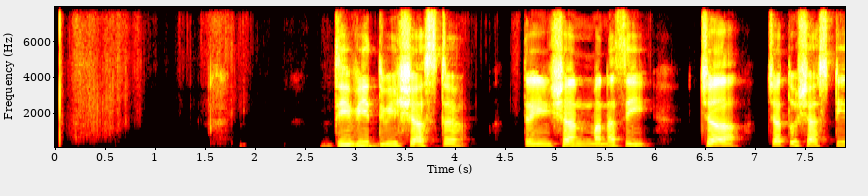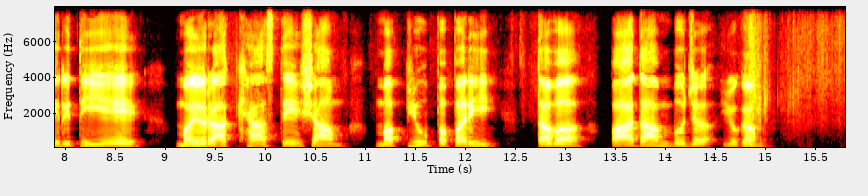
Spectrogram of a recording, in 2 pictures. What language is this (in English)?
Sanskrit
